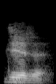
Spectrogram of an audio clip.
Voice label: "Doire", Irish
